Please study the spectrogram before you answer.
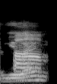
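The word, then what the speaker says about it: Yueh: Yue, is that how you pronounce it? Yue? Yeah, Yue.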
